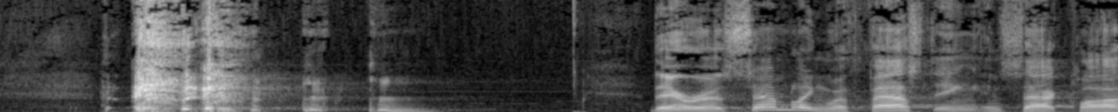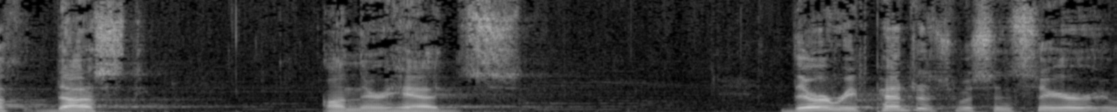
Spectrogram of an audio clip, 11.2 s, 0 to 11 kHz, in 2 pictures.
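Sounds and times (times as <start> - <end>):
person coughing while recovering from an illness: 0.5 - 2.2
speech: 1.9 - 2.2, 3.3 - 6.4, 7.2 - 8.2, 9.5 - 11.1.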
